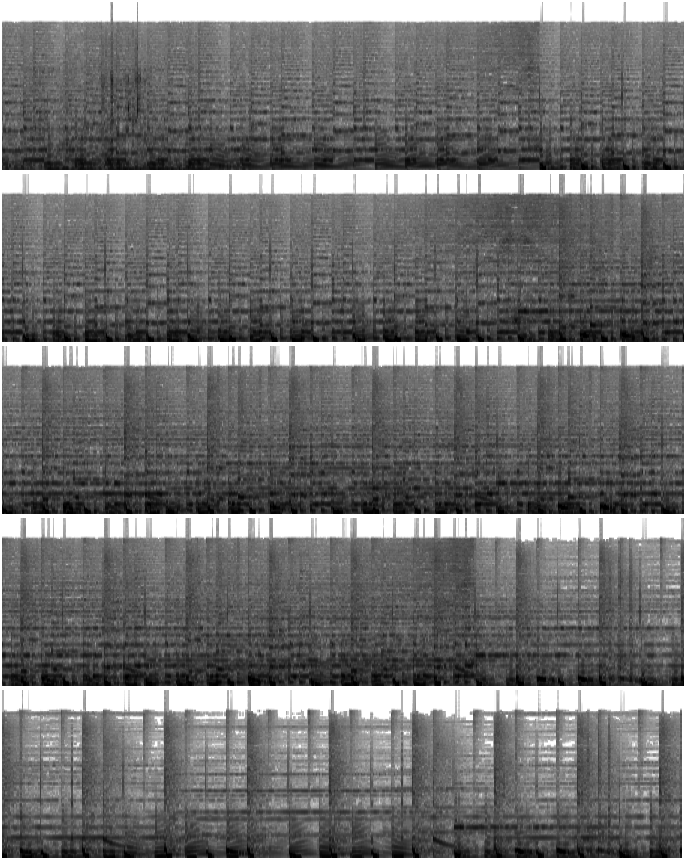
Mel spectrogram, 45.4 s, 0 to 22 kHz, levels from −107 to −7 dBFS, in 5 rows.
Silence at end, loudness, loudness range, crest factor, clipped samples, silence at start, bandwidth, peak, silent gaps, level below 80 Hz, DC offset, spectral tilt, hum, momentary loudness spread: 0 s; -13 LUFS; 4 LU; 10 dB; 0.7%; 0 s; 14 kHz; 0 dBFS; none; -14 dBFS; under 0.1%; -5.5 dB/octave; none; 6 LU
